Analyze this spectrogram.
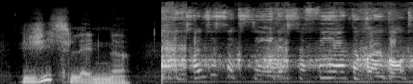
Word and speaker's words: Ghislaine: Now in French, this is normally pronounced Ghislaine.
